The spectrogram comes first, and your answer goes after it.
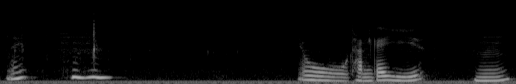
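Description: A woman chatting at home with her toddler as a mother, coaxing and praising in a patient, gentle way. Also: mid-range voice, big pitch swings, extremely slow, dull audio, a little hiss or hum. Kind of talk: casual family chat to a small child. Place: home, indoors.

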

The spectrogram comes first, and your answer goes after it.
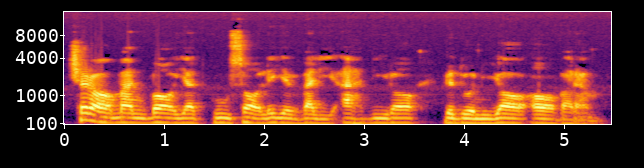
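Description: A man reading the part of an unhappy, defiant young queen in an audiobook, in an earnest, quietly intense way with a husky voice. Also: on the low side, flat delivery, narrow, tinny audio, natural voice. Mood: bitter.

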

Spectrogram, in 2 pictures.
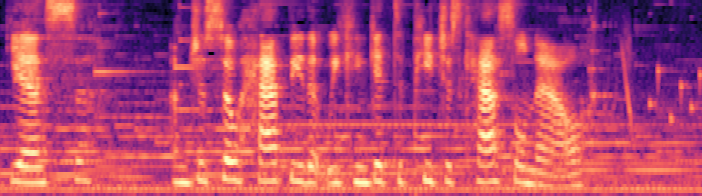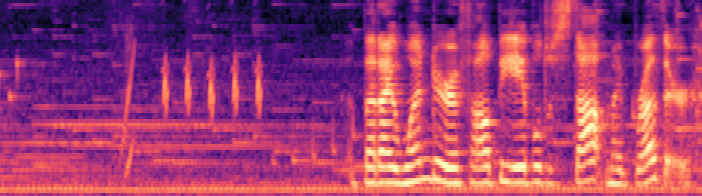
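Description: A woman's voice: a little high, fairly even intonation, normal speed, over music, close to an everyday voice. A woman voicing a sweet, earnest young origami girl in a video game. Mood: tender, unsure.

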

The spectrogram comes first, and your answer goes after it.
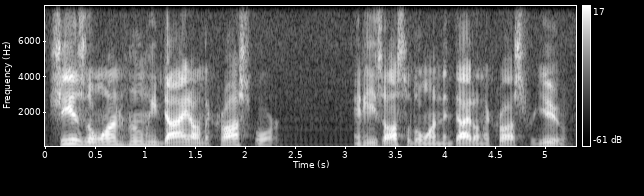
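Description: In a church, a pastor delivers a sermon with earnest emphasis, driving his points home by repeating them. His voice is a little high and his pace moderate, captured on a rough recording.

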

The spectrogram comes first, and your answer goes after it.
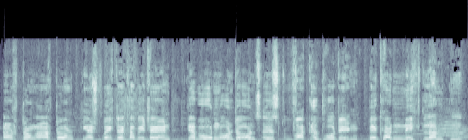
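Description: A man's voice: high-pitched, very animated, a little slow, faint music behind, voice pushed up. Man doing a pilot on the cabin intercom. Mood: urgent alarm. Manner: urgent, raised formal announcing. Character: male airline captain making a cabin announcement. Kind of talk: narrated explainer with acted bits.

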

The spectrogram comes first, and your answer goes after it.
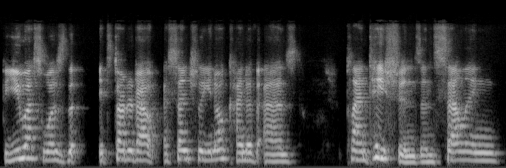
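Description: Woman panelist on a video call, mid-pitched, reflective, academic. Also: moderate pace, a bit bright. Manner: thoughtful, tags points with "right?". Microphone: laptop video call.

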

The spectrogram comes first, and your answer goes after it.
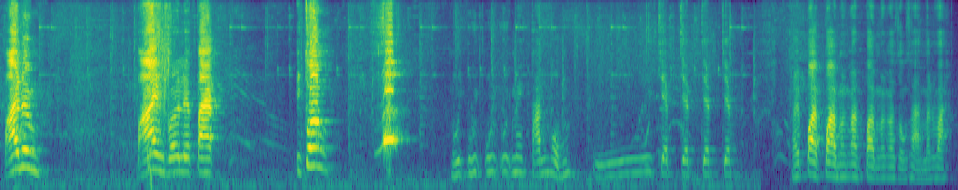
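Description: A man calling his own mobile game match, swearing, teasing, and yelling at his teammates. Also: high-pitched, animated, fairly quick, pauses often, soft background music. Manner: loud, crude, joking, shouts at teammates. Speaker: gaming streamer. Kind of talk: excited live game commentary.

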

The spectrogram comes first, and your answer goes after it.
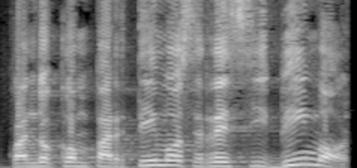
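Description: Slow-preaching priest, high voice, churchy echo. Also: male voice. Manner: conversational preaching with frequent "¿ah?" asides and acted quotes. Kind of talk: sermon.

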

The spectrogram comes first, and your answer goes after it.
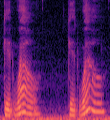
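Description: This woman reads very slowly, her deep voice slightly rough. Hosting a read-aloud for young children, she performs a picture-book story with animation, dramatizing its questions and exclamations.

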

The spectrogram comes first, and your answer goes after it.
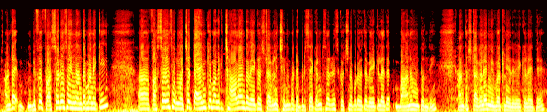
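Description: Vehicle sounds and ambient noise hum faintly under this rough recording of a motovlogger. He speaks with a Telangana Telugu accent, mixing in English as he chats casually, his voice on the high side, darkish in tone and quick.

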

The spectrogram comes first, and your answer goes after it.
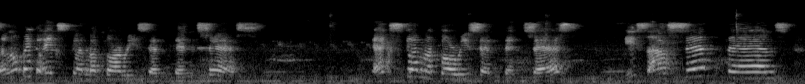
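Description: A woman's voice: high voice, bright, forceful tone, highs cut off. A woman teacher with a Filipino accent leading a grade one online class review, patiently asking children questions and praising their answers. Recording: roomy, distant mic with background noise.

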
